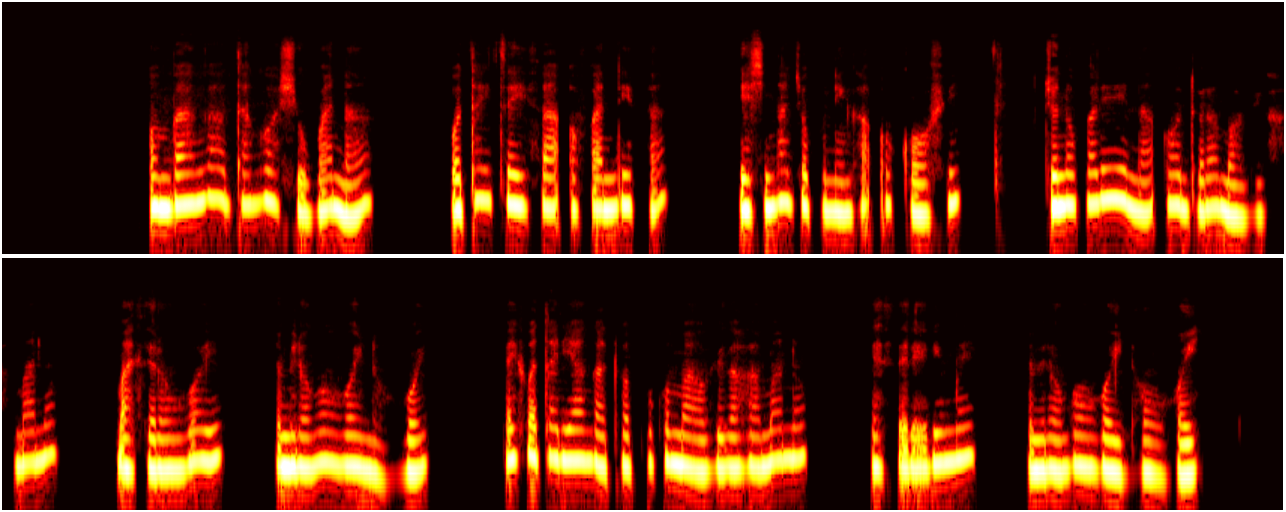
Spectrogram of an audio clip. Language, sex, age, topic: Oshiwambo, female, 25-35, finance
